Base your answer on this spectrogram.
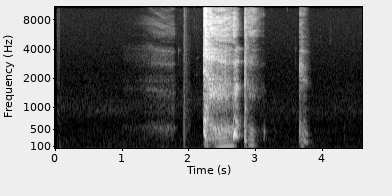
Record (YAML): cough_length: 4.6 s
cough_amplitude: 12042
cough_signal_mean_std_ratio: 0.29
survey_phase: beta (2021-08-13 to 2022-03-07)
age: 18-44
gender: Female
wearing_mask: 'No'
symptom_cough_any: true
symptom_new_continuous_cough: true
symptom_runny_or_blocked_nose: true
symptom_shortness_of_breath: true
symptom_sore_throat: true
symptom_fatigue: true
symptom_fever_high_temperature: true
symptom_headache: true
symptom_change_to_sense_of_smell_or_taste: true
symptom_loss_of_taste: true
symptom_onset: 4 days
smoker_status: Ex-smoker
respiratory_condition_asthma: false
respiratory_condition_other: false
recruitment_source: Test and Trace
submission_delay: 1 day
covid_test_result: Positive
covid_test_method: RT-qPCR
covid_ct_value: 19.0
covid_ct_gene: ORF1ab gene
